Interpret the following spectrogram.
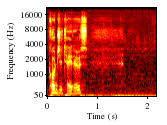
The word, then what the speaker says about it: cogitators: It's had enough hidden nooks, manufacturing cogitators, that's how you say it, cogitators, and used to be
